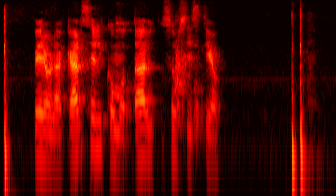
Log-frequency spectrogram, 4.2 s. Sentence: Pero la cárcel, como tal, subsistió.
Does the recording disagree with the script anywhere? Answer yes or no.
no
